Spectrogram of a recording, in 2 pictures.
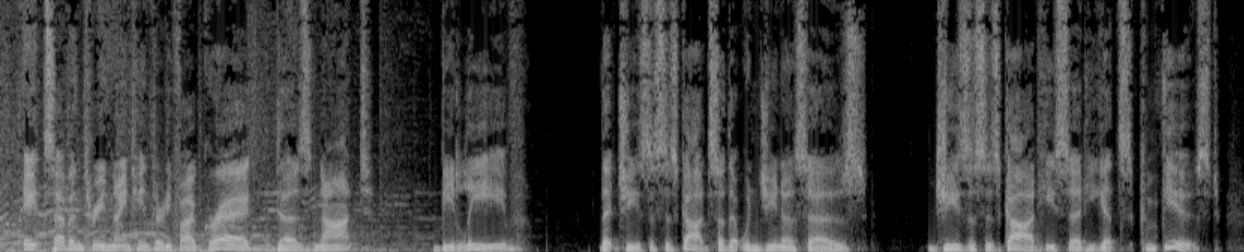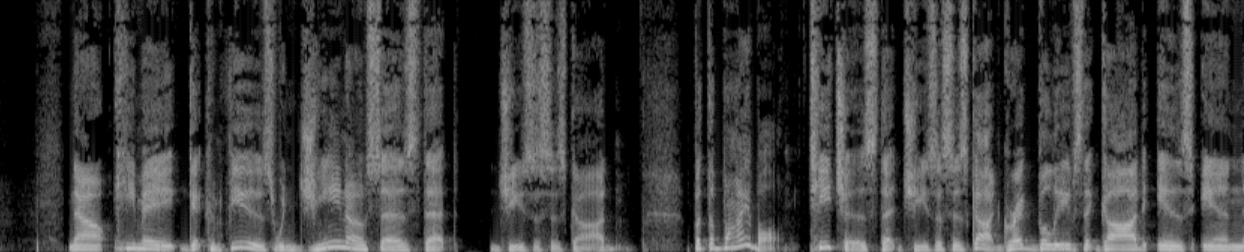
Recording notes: Phone call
